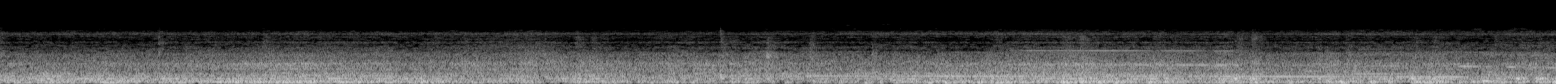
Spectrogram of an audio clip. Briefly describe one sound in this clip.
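A tram's electric motor hums and whines.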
